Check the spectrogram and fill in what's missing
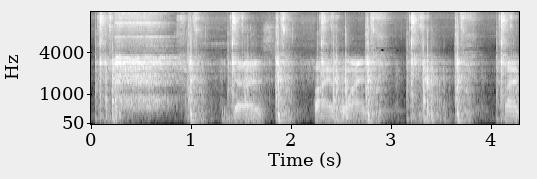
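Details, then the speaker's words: Rhythmic hissing pneumatic bursts about once a second with a puff of air between strokes: vintage oxygen-driven Brunswick HLR heart lung resuscitator giving compressions at about 65-70 a minute plus ventilation on a Laerdal Anne manikin, simulated. "so here it is folks your state of the art brunswick hlr hlrs stands for heart lung resistator"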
